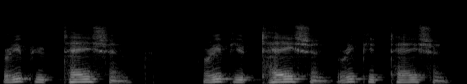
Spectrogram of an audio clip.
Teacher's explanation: Repu is unstressed. The first two syllables is unstressed, and the third syllable is stressed.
